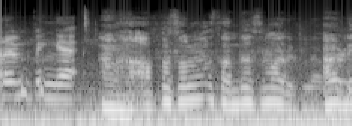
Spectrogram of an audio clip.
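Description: Only speech: people talking inside a car's cabin, over a steady low hum.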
